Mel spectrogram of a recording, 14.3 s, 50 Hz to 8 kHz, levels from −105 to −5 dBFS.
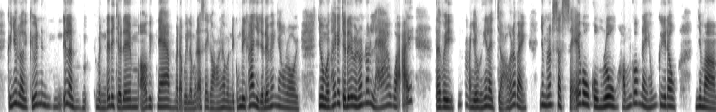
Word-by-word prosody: kiểu 220 - -1
như 295 - +3
là, 235 -6 +3
kiểu 220 +4 +1
như, 275 -1 -5 0.2
ừm, 205 - -10
ý - - -1
là 255 -5 +3
m 180 -3 -7 0.3
mình 185 -4 -4
đã 215 +4 +1
đi 235 - +2
chợ 180 -3 +2
đêm 200 +1 0
ở 195 - -1
Việt 210 0 -5
Nam 205 -3 +1
và 170 - -5
đặc - - -3
biệt 160 - -4
là 160 - -4
mình 170 - -7
ở - - -1
Sài 195 - -5
Gòn 165 -1 -6
nha, 190 - -2
mình 175 -2 -5
đi 170 - -5
cũng 200 +5 -2
đi 215 - +5
khá 245 +5 +2
nhiều 215 - +1
chợ 170 - +1
đêm 185 +3 +1
khác 235 +2 -3
nhau 210 -5 -4
rồi, 170 -3 -3 0.4
nhưng 235 -1 +5
mà 205 - +4
mình 200 - 0
thấy 255 +4 +1
cái 295 - +2
chợ 220 -4 +5
đêm 230 +1 +5
này 220 - +4
nó 245 - +3
nó 305 +3 -1
lạ 225 -1 -3
vãi. 345 +10 -1 0.4
Tại 195 +1 +2
vì 190 -2 +3 0.2
mặc 230 -6 -5
dù 185 0 +3
nghe 200 +5 0
là 215 -2 +3
chợ 175 +1 -5
đó 265 - +1
bạn, 200 -7 -1 0.3
nhưng 260 0 0
mà 245 - 0
nó 255 - +2
sạch 240 -4 -1
sẽ 280 - 0
vô 275 -3 +6
cùng 205 -3 +2
luôn, 230 -1 +7
hổng 210 +4 -5
có 295 0 +1
này, 225 -6 -1
hổng 215 +6 -6
kia 240 -2 0
đâu, 220 -3 +1 0.4
nhưng 210 0 +1
mà 170 -5 +2
205 Hz, 310 wpm, -23 LUFS, 190-235 Hz, 0.4 s, luôn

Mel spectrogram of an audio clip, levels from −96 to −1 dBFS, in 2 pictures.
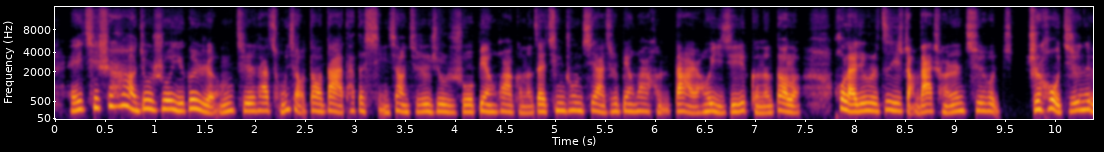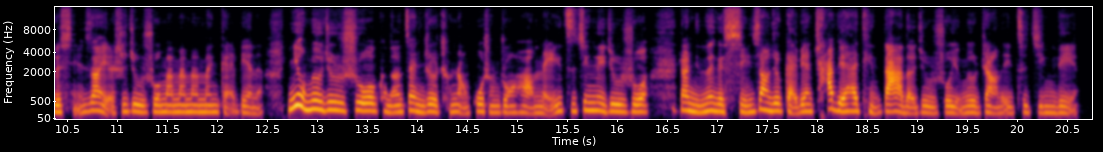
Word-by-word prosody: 哎， 225 +3 +2
其 295 +4 0
实 350 - 0
哈 350 -8 +3
就 270 +2 +1
是 - - -5
说 265 +1 +3
一 220 -4 +1
个 275 0 +4
人， 195 -1 0
其 - - -16
实 - - +1
他 215 0 0
从 210 +1 -5
小 255 - -3
到 215 -2 0
大 205 -1 +3
他 210 +4 -10
的 215 - -3
形 190 - -8
象， 200 +3 -2
其 190 - -10
实 200 - 0
就 200 +1 -2
是 185 - -4
说 190 +1 -2
变 195 -1 -1
化 195 -2 -2
可 170 - -10
能 165 - -8
在 195 +2 +2
青 220 +4 -4
春 225 0 -3
期 215 +1 -4
啊 205 - +1
其 180 - -12
实 205 - -3
变 210 0 -4
化 210 -1 -5
很 235 - -10
大， 205 -3 +3
然 165 - -3
后 200 +4 -2
以 190 -5 -1
及 190 +5 -1
可 195 - -6
能 170 +1 -3
到 210 +1 +4
了 170 -3 +1 0.3
后 280 - +5
来 200 -6 +8
就 215 +2 +2
是 215 -2 +1
自 245 +5 -4
己 220 -2 0
长 205 - 0
大 - - +5
成 190 -4 -6
人 205 +4 -1
之 220 +1 -4
后 205 -2 -2 0.3
之 255 +2 +3
后， 275 -4 +5
其 205 +3 -6
实 230 - +1
那 250 - +2
个 185 - +3
形 185 - -10
象 225 +2 +3
也 - - -5
是 200 - -7
就 200 0 0
是 185 - -2
说 190 +1 -2
慢 185 0 -2
慢 185 0 -2
慢 190 0 -2
慢 185 0 -3
改 170 - -10
变 175 -4 -7
的。 145 - -12 0.2
你 285 - +5
有 370 - +11
没 260 +1 +5
有 255 - +4
就 240 +1 +1
是 230 - +1
说， 220 -1 +2
可 200 -1 -9
能 180 +1 -2
在 225 +3 0
你 190 - -1
这 195 - -3
个 190 - +2
成 185 +2 -8
长 175 -6 -6
过 200 +4 -2
程 175 -2 -7
中 175 0 -5
哈， 175 -1 -3
每 170 +1 -7
一 195 +3 -4
次 205 - -6
经 225 +1 -2
历 215 -2 -1
就 200 0 +2
是 190 - -2
说， 195 0 0 0.3
让 230 -3 +2
你 185 - 0
那 215 +4 +1
个 200 - +2
形 185 -1 -1
象 235 +3 +4
就 215 0 +1
改 - - 0
变 200 +1 -1
差 260 - +4
别 210 -6 +4
还 205 - +2
挺 185 -5 -9
大 200 0 +8
的， 165 -3 -3
就 170 +2 -5
是 160 - -7
说 175 +2 -4
有 165 - -5
没 175 - -5
有 175 - -3
这 175 +3 -2
样 160 - -2
的 - - -10
一 160 - -9
次 180 - -9
经 170 -1 -8
历？ 165 -1 -7
200 Hz, 395 characters per minute, -23 LUFS, 185-220 Hz, 0.3 s, 有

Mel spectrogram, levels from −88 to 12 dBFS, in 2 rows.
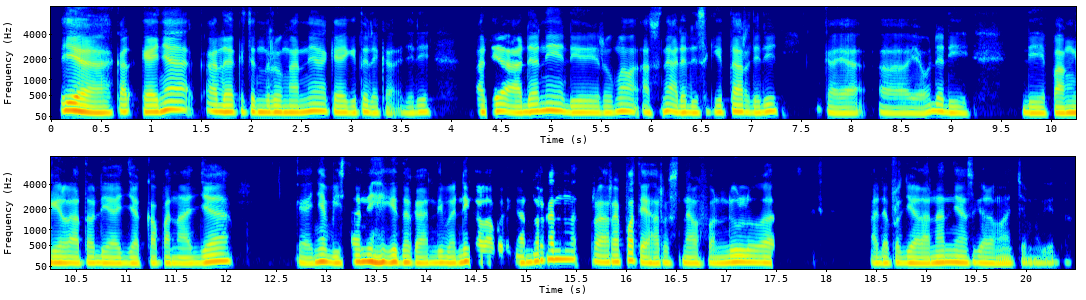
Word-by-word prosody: Iya, 155 -2 +10 0.4
ka 135 - -2 0.2
kayaknya 130 +5 +4 0.4
ada 135 -1 +3
kecenderungannya 125 +1 +1 0.2
kayak 120 -2 0
gitu 115 - -5
deh 110 - -3
Kak. 105 - -9
Jadi, 115 +3 -4 0.6
eee, 130 - 0
"Dia 145 +1 +2
ada 125 +3 +2
nih 160 - +4 0.2
di - - 0 0.3
rumah," 125 +5 0 0.2
maksudnya 125 +5 -3
ada 120 0 0
di - - 0
sekitar 125 +1 -1
jadi, 120 +3 -1 0.6
kayak, 110 -3 -4 0.3
eee, 105 -2 -5
yaudah 130 +7 -2
di - - -1 0.7
dipanggil 115 +1 +1
atau 115 +1 -3
diajak 110 -1 -1
kapan 110 0 -3
aja, 110 +4 0 0.9
kayaknya 110 +5 +2
bisa 115 +4 -3
nih, 135 -3 +9 0.2
gitu 125 -1 +3
kan, 110 -1 0
dibanding 120 +3 +2
kalau 120 -1 -3
aku - - -8
di - - -31
kantor 120 +6 +1
kan 185 - +5 0.4
re 135 - 0
repot 130 +5 +1
ya 115 - +1
harus 115 0 -4
nelepon 110 0 -3
dulu, 125 0 +3 0.2
harus 110 -2 -3 0.9
ada 110 0 -2
perjalanannya, 115 +2 +1
segala 110 -2 -1
macam, 105 +2 -6 0.2
gitu. 120 +2 -15
120 Hz, 155 wpm, -24 LUFS, 110-130 Hz, 0.9 s, Iya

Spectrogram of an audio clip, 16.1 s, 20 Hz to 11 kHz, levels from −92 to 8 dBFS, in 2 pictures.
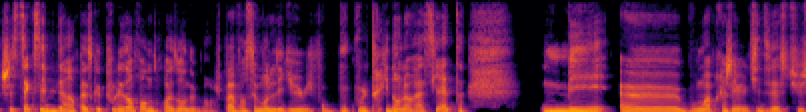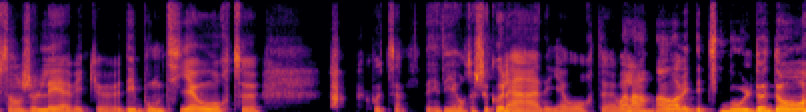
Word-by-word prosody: Je - - +7
sais 165 - +2
que 340 - -6
c'est 320 -3 +3
bien 225 -1 +1
parce 170 -5 +1
que 185 - 0
tous 185 - -4
les 305 -2 0
enfants 250 -2 0
de 235 - +2
3 215 -2 -2
ans 185 - 0
ne 155 - -3
mangent - - -13
pas 200 +2 +2
forcément 205 -2 0
de 190 - +3
légumes. 185 0 0
Ils 155 - -8
font 145 - -9
beaucoup 225 - -6
le 235 - +1
tri 215 +1 -1
dans 205 -2 +2
leur 165 -1 -1
assiette. 180 - -2 0.8
Mais 210 +4 +4
heu, 180 -2 +1
bon, 175 +3 -2
après, 175 +5 -1
j'ai 185 -4 +2
mes 155 - -2
petites 160 +1 -4
astuces, 175 +2 -3
hein. 155 -1 -4
Je 155 +1 -2
l'ai 165 +1 +2
avec 145 -2 -6
heu, - - -7
des 165 +2 -1
bons 175 +3 -2
petits 175 0 -4
yaourts, 175 +1 +2
heu. 140 -3 -4 1.2
Ah, 165 - -6
écoute, 160 - -15
heu, - - -11 0.2
des 140 +1 -8
yaourts 145 0 -4
au - - -3
chocolat, 165 - +2
des 140 - -7
yaourts, 145 +2 -8
heu, 140 +1 -7
voilà, 185 +4 +1
avec 165 -2 +2
des 155 - -1
petites 155 +4 -3
boules 160 -2 +4
dedans. 190 -3 +7
175 Hz, 225 wpm, -23 LUFS, 160-200 Hz, 1.2 s, Je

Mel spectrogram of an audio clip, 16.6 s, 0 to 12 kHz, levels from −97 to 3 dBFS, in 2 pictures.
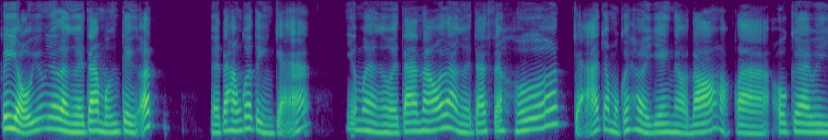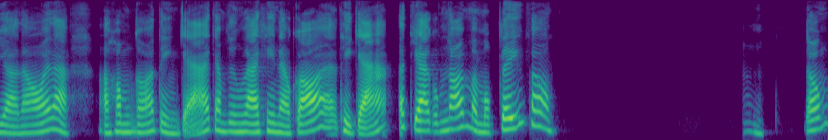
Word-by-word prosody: Ví 290 +1 +5
dụ 220 -8 +6
giống 260 +6 -3
như 275 -1 +1
là 240 -3 +6
người 200 -1 +1
ta 235 +1 +5
mượn 205 -1 -1
tiền 210 -4 -1
ít, 340 - +3 0.6
người 195 - -3
ta 235 - +1
hổng 235 0 +1
có 290 0 +1
tiền 200 -7 -4
trả, - - -3 0.4
nhưng - - -6
mà 230 -3 0
người 190 -1 -2
ta 220 +3 +1
nói 240 +4 +2
là 300 -3 +2
người 195 -3 -4
ta 215 - -1
sẽ 230 +2 -4
hứa 260 +6 0 0.3
trả - - -2
trong 260 -4 -3
một 195 - -3
cái 245 - -2
thời 230 -8 -2
gian 205 +1 -2
nào 190 -3 -2
đó, 205 +4 +3
hoặc - - -8
là 175 -3 -1
ô 215 - -3
kê 210 -1 0
bây 200 -1 -2
giờ 180 -3 -1
nói 195 +6 0
là, 245 -8 +1 0.3
à, 185 - -3
không 205 -1 0
có 200 +4 0
tiền 185 -7 -4
trả, 245 +3 0
trong 240 -4 -2
tương 210 -1 -1
lai 205 0 +4
khi 215 0 -2
nào 185 -3 0
có 200 +3 +4
á 155 0 +3
thì 220 -6 0
trả, - - +2
ít 320 - -3
ra 240 -2 +6
cũng 215 +3 -6
nói 275 +4 +3
mình 255 -10 -1
một 195 -1 -2
tiếng, 270 +8 +3
phải 365 - +2
hông? 290 -7 -1 1.9
Ừm. 200 -5 -15 0.4
Đúng, 260 +11 0
215 Hz, 245 wpm, -24 LUFS, 195-245 Hz, 1.9 s, dụ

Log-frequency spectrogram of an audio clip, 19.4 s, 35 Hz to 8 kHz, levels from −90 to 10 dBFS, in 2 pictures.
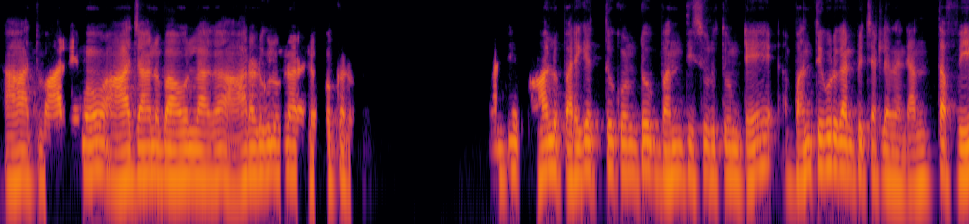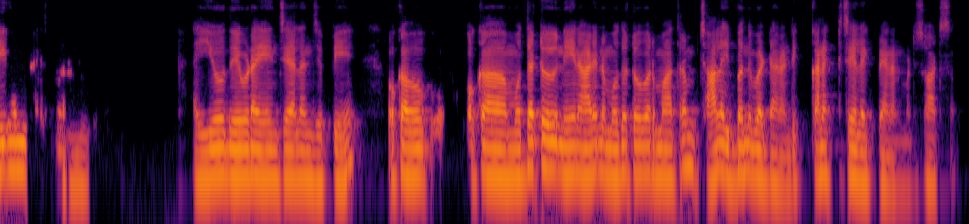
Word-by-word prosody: అత్ 105 0 0
వాళ్ళేమో 115 +4 +2 0.3
ఆజానుబావులాగా 110 0 +3 0.2
6 105 +3 +2
అడుగులు 120 +1 +1
ఉన్నారండి 115 -4 0
ఒక్కొక్కరు. 105 -3 -5 1.4
అంటే 110 +3 -3 0.2
వాళ్ళు 125 +3 +4
పరిగెత్తుకుంటూ 125 +2 0 0.2
బంతి 115 +2 0
ఇసురుతుంటే, 110 -1 -2 0.3
ఆ - - -13
బంతి 125 +5 +1
కూడా 140 -1 +3
కనిపించట్లేదండి 110 -6 -2
అంత 100 0 -5 0.2
వేగంగా 125 +3 +2
ఎస్తన్నారండి. 95 -2 -10 1.1
అయ్యో 105 +2 +2
దేవుడా! 110 +1 +4
ఏం 105 - 0
చేయాలని 105 -1 0
చెప్పి. 100 0 -4 0.5
ఒక - - -10 0.7
ఒక - - 0 0.3
మొదటు 130 +5 +3 0.2
నేను 115 0 +2
ఆడిన 120 +2 +2
మొదటి 115 +2 -1
ఓవర్ 115 -1 0
మాత్రం 110 +6 -1 0.2
చాలా 125 - +2
ఇబ్బంది 115 +3 0
పడ్డానండి. 95 -2 -3 0.2
కనెక్ట్ 110 0 -2
చేయలేకపోయాను 100 -4 -2
అన్నమాట 85 0 -18
షాట్సు. 95 +1 -8
110 Hz, 120 wpm, -23 LUFS, 105-120 Hz, 1.4 s, వాళ్ళు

